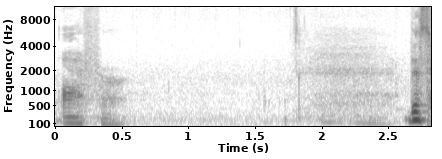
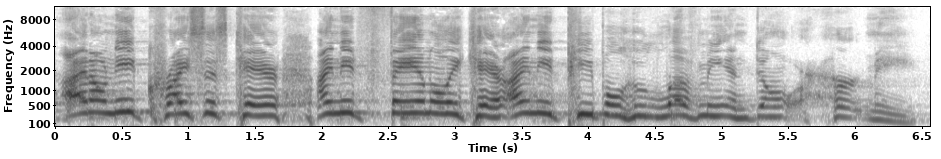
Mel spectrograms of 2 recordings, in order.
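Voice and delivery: retold shouting; 7 semitones higher, 5 dB louder than usual. Homeless woman yelling at crisis workers, high and loud. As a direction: cry it out with raw hurt. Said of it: "just screaming at these people".

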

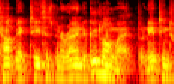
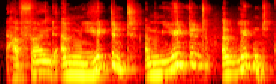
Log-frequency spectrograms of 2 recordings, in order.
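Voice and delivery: rising, higher each time on mutant; dramatic mutant; 7 semitones higher, 3 dB louder, slower than usual. Pretend. Comic reading science news, hamming up mutant. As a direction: build up the word mutant.

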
